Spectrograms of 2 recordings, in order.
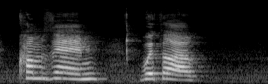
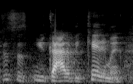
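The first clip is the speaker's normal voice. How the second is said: annoyed under breath; 8 semitones lower, 5 dB quieter, faster than usual. Retold or imitated. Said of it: "really mad at that time".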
